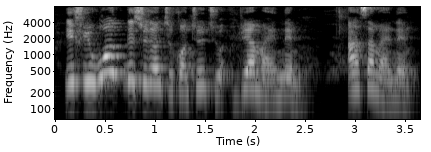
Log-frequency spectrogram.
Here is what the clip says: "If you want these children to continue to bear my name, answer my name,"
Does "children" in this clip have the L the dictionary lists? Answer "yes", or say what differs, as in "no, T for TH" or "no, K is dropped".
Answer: no, L is dropped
